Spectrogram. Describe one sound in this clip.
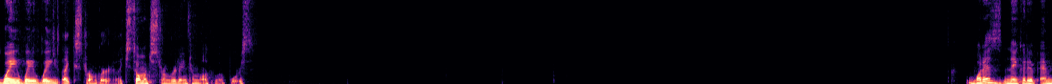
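A young woman speaks calmly and clearly into a close microphone, with pauses.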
